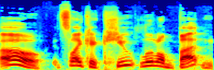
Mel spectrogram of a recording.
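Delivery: real loud, high, swooping mocking tone. Retelling a woman on a dance floor turning on a man's advances; said really loud. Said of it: "says real loud".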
